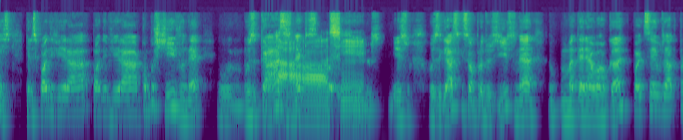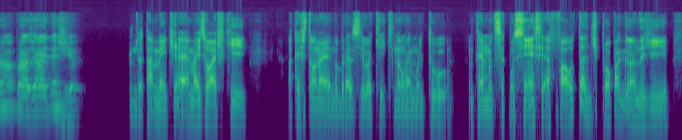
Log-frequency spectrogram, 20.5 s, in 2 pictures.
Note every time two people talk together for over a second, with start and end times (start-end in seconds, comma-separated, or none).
4.1-5.5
